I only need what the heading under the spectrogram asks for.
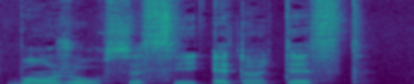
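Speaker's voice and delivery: loud, slow, careful, very clear enunciation.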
